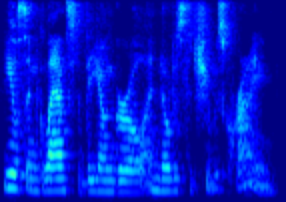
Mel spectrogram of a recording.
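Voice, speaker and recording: Expressive woman reading a children's storybook. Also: fairly low pitch, fairly quick, gravelly. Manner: addresses the listener directly, emphatic storytelling. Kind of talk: expressive scripted storybook narration.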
